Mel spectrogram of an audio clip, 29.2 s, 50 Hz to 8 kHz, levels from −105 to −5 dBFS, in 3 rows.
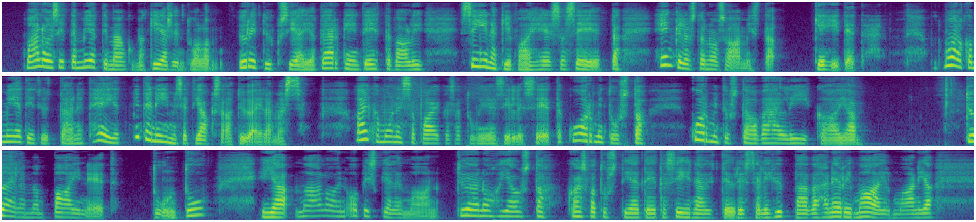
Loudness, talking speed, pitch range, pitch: -23 LUFS, 125 wpm, 175-245 Hz, 195 Hz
